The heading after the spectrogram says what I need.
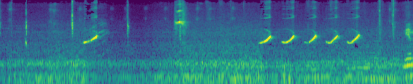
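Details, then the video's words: Caged green parrots in Pakistan, sold at a bird market, giving a run of five short rising whistled notes about every half second late in the clip, after an earlier single whistle, over steady background hum. "Talking Gareen Parrots"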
